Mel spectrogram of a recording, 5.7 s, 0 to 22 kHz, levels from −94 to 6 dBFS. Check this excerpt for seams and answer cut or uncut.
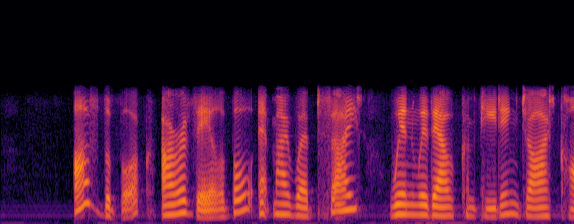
cut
